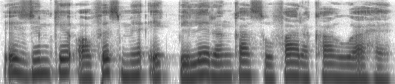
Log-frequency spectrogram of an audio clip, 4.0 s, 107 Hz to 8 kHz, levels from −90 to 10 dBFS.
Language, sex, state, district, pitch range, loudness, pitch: Hindi, male, Jharkhand, Palamu, 150-175 Hz, -16 LUFS, 160 Hz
